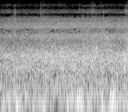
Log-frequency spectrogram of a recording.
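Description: A creek running high and slightly muddy after heavy rain rushes steadily, a continuous broadband wash of flowing water close by, with some wind noise on the microphone.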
